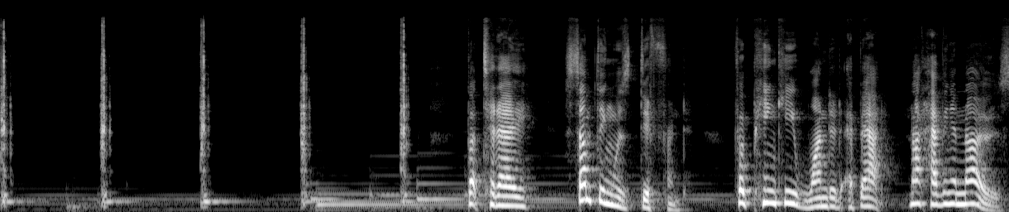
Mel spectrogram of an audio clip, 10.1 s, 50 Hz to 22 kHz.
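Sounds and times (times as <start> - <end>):
clock ticking steadily: 0.0 - 3.4, 4.0 - 4.3
speech: 4.7 - 10.0.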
